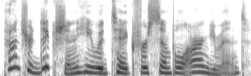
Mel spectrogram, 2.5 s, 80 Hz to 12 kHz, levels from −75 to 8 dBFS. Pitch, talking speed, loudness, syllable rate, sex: 260 Hz, 165 wpm, -17 LUFS, 5.5 syllables/s, female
